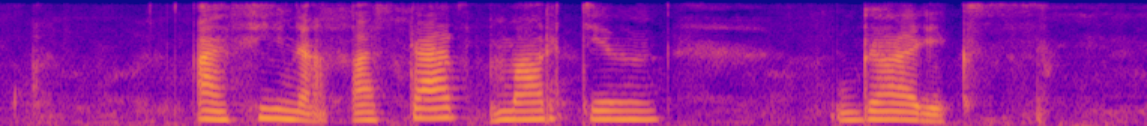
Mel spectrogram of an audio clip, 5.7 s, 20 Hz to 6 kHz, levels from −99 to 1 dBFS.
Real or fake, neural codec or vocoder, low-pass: fake; codec, 16 kHz, 2 kbps, FreqCodec, larger model; 5.4 kHz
